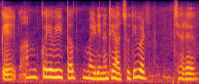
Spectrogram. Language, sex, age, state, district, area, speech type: Gujarati, female, 18-30, Gujarat, Rajkot, urban, spontaneous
